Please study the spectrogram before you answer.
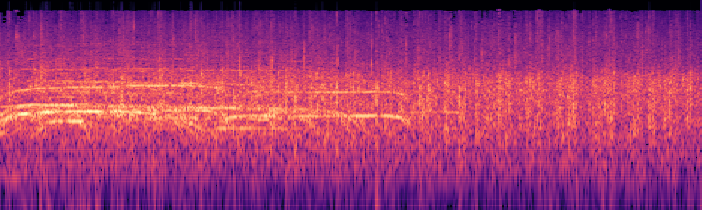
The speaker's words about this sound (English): And finally, I'm sure everyone will be delighted to applaud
